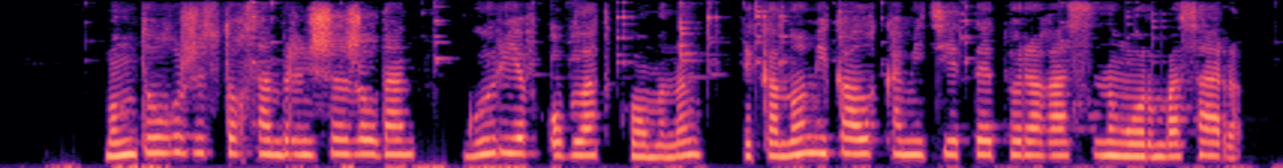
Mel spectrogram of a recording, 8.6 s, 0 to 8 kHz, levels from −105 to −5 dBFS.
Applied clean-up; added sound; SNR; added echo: classical method spectral subtraction.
